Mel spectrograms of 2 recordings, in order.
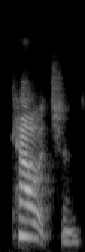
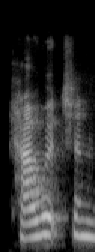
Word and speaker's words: Cowichan: trouble so everyone's gonna have to help me pronounce this howdy is it coaching valley couch cowichan valley okay you can tell i'm from ventura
